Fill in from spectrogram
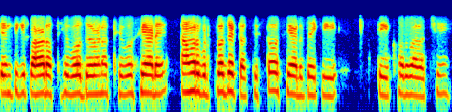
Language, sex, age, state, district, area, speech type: Odia, female, 30-45, Odisha, Nabarangpur, urban, conversation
